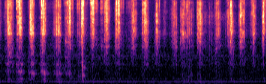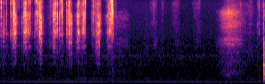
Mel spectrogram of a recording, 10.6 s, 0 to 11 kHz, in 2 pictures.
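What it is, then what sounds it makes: Flashlight barrel scratched with fingernails. Long red nails scratch and tap along the barrel of a black matte flashlight (plastic or coated metal) resting on a wooden table. About 36 quick, bright, raspy strokes come at roughly two per second for the first seven and a half seconds over a faint steady low hum. Then it goes quiet except for one soft, airy swish near the end.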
